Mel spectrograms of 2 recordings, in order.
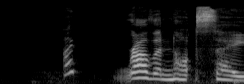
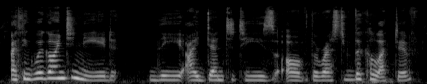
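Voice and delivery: ordinary talk

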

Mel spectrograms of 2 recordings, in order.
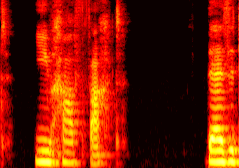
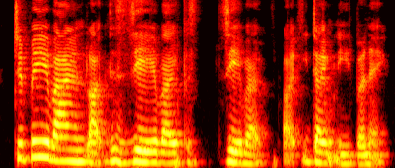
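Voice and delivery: usual speaking voice

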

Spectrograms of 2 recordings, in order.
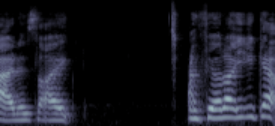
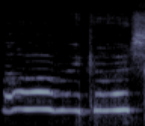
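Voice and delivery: tearful; 11 semitones higher, 4 dB quieter, slower than usual. Real, not acted. Crying on the finale.

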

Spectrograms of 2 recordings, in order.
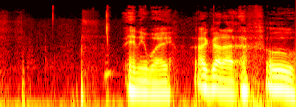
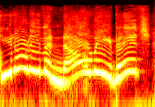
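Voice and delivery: indignant retort. Retold or imitated. Driver snapping back at an insulting drunk passenger, high indignant retort. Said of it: "I'm like".

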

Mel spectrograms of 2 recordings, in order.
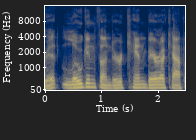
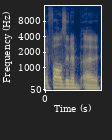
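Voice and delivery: usual speaking voice

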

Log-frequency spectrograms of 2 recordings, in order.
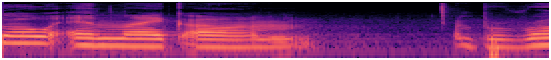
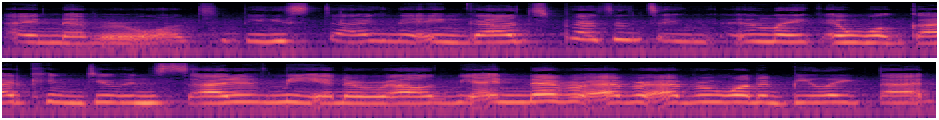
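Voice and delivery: higher, softened crying voice; tearful earnest pleading; 4 semitones higher, 4 dB quieter than usual. Real, not acted. Speaker asking God to never be stagnant, tearful. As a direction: plead through tears, pitched high.

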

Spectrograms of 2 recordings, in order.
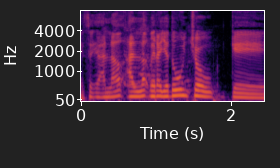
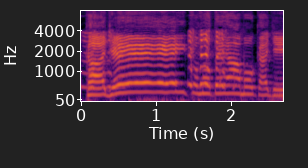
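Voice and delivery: sarcastic mock love; 9 semitones higher, 6 dB louder, much slower than usual. Sarcastic outburst at the town.

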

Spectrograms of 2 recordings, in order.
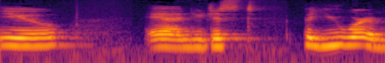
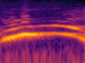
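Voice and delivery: mock shriek; 3 dB louder than usual.

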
